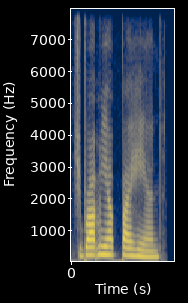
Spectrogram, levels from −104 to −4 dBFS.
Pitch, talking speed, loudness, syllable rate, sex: 220 Hz, 260 wpm, -17 LUFS, 5.2 syllables/s, female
